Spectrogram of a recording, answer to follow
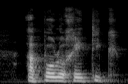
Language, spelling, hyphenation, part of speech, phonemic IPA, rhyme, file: Dutch, apologetiek, apo‧lo‧ge‧tiek, noun, /ˌaː.poː.loː.ɣeːˈtik/, -ik, Nl-apologetiek.ogg
- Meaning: apologetics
